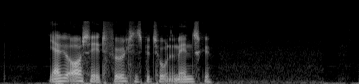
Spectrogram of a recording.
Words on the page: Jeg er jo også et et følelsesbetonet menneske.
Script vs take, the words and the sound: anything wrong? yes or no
yes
